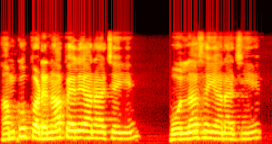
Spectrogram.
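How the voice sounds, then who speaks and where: A man's voice: fairly high pitch, steady tone, moderate pace. A man teaching a French pronunciation class in a classroom, explaining rules step by step and praising his students. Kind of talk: classroom lesson with slides. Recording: long reverb, faint hiss.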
